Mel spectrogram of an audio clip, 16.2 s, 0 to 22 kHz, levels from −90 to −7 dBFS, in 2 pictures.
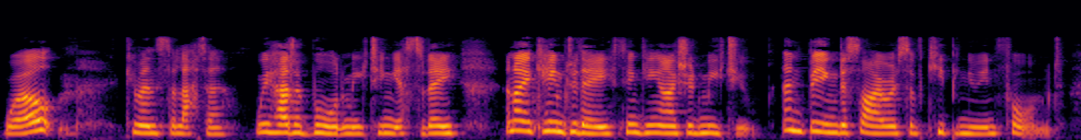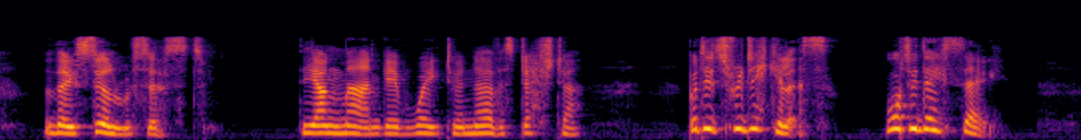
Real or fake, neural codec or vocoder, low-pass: real; none; 7.2 kHz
